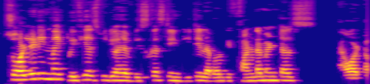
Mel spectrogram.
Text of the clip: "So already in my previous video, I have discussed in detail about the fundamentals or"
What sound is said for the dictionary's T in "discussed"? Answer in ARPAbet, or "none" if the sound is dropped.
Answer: T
